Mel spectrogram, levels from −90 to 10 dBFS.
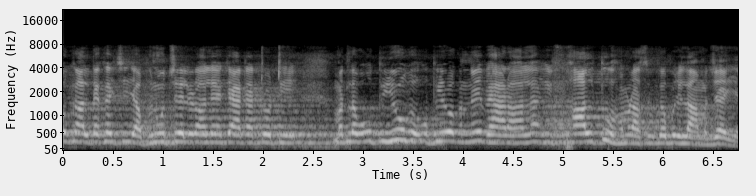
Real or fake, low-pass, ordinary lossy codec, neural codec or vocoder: real; none; none; none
